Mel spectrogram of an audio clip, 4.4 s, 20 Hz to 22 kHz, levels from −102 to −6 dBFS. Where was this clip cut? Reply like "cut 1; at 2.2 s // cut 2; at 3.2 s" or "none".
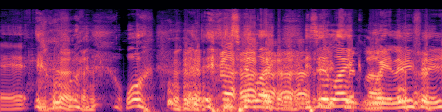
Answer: none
